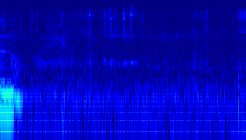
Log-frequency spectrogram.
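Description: Faint small clicks about a second in as a steel needle is pushed and pulled through hand-held cotton cloth with embroidery thread.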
